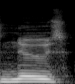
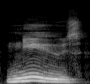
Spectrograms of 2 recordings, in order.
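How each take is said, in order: First: It has no y sound after the n. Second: It has a y sound after the n. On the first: "whereas North American has news" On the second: "British accents tend to have news"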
